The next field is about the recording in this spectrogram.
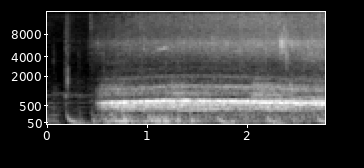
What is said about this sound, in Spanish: Estas son las sirenas que han sonado hace unos minutos en Tel Aviv. Ha habido un bombardeo de Irán contra Tel Aviv y contra Jerusalén.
